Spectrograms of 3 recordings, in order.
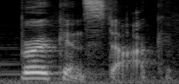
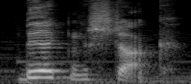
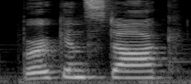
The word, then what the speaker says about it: Birkenstock: the world nowadays, and it's natural that people pronounce it with their native accent. So English speakers usually say Birkenstock. In German, we say Birkenstock. Birkenstock, Birkenstock, which literally translates to birch stick.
